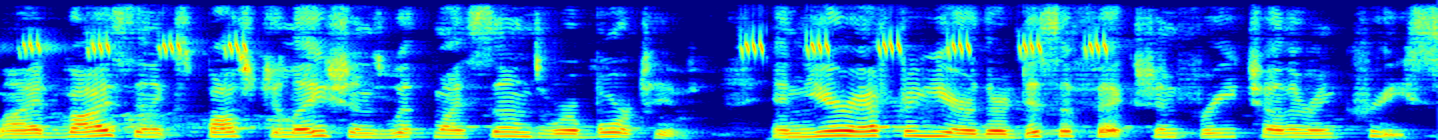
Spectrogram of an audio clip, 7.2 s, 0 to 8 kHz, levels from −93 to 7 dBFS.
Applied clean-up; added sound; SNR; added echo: classical method WPE with log-MMSE.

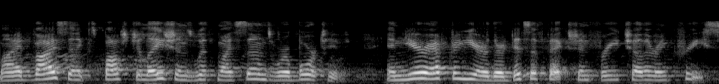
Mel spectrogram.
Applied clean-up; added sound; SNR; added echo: neural separator model SepFormer DNS4.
